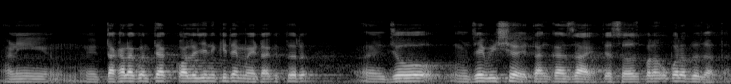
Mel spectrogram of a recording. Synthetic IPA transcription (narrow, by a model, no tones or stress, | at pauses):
aɽ̃i | ʈ̪akʰalaɡuːnt̪jakɔled͡ʑinekit̪ɛ̃meɭʈakit̪əɾ | d͡zod͡zeʋiɕəjt̪ãŋkãd͡zajt̪esəɦəd͡zpəɾənupələb̚d̪ʱəd͡zat̪at̪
